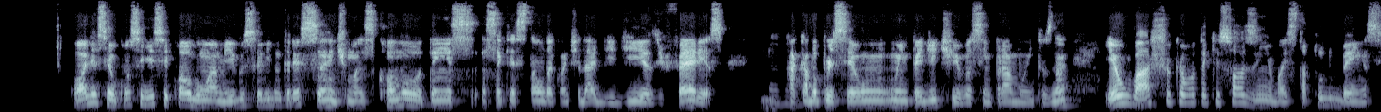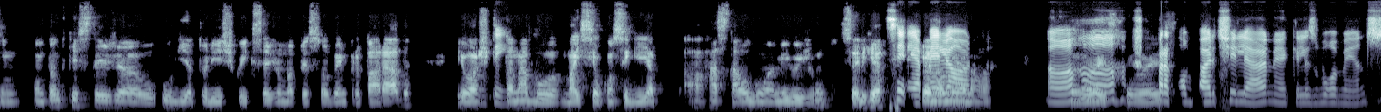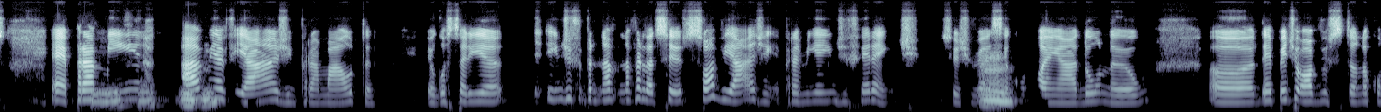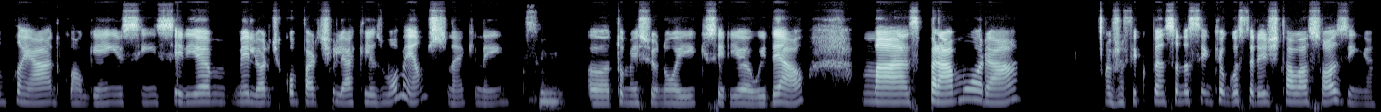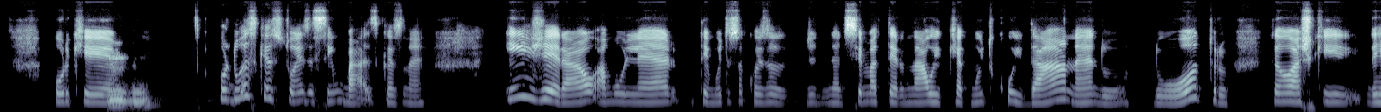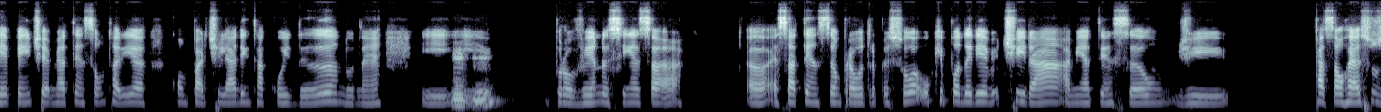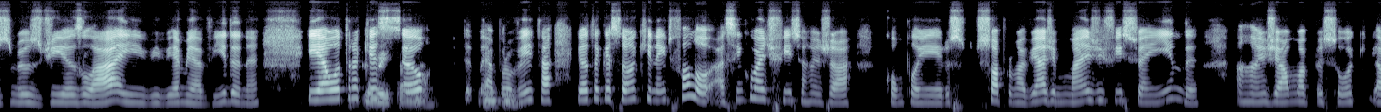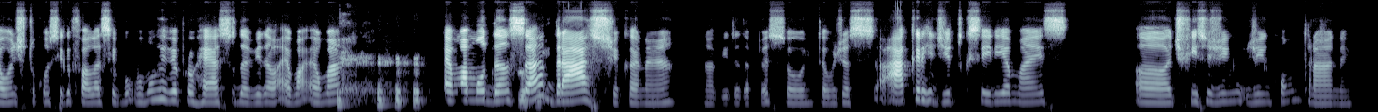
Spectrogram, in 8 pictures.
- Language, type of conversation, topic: Portuguese, unstructured, Qual lugar no mundo você sonha em conhecer?
- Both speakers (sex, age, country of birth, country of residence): female, 40-44, Brazil, United States; male, 30-34, Brazil, Spain
- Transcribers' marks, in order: tapping; other background noise; lip smack; lip smack; laugh; unintelligible speech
